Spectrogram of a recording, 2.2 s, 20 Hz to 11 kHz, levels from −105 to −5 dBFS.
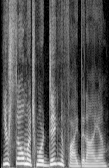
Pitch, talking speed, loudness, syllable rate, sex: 245 Hz, 220 wpm, -16 LUFS, 5.3 syllables/s, female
